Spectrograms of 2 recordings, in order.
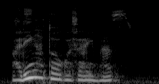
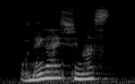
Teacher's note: がぎぐげごの前に小さいんをつけて鼻にかかったように発音します · Term: 鼻濁音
